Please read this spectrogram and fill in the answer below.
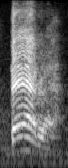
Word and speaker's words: Vera: I'm in Vera or pronounce it here with a B cuz V's in Spanish are pronounced with B's. So, it's bearer.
